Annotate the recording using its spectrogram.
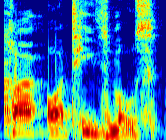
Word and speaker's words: katartismos: It's spelled K-A-T-A-R-T-I-S-M-O-S. Now, I pronounce it kartismos.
